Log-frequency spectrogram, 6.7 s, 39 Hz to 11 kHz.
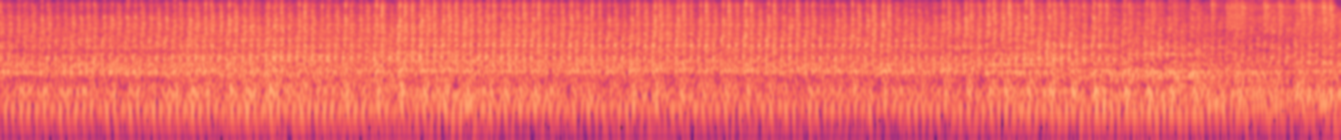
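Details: Yamaha DT125R two-stroke at idle: busy idle with a fast steady metallic rattle-knock over it; piston slap or bad crank bearings suspected, not confirmed. Engine knock.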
